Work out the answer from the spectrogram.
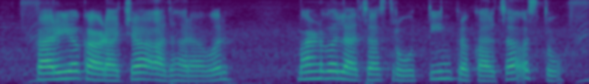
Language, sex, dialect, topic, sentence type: Marathi, female, Varhadi, banking, statement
